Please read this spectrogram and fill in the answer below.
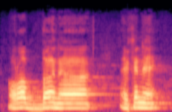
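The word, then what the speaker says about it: ربنا: আলা কুল্লি শাইন কাদির রব্বানা এখানে রব্বানা এখানে রাকে মোটা আওয়াজে পড়বেন রব্বানা আতমিমলানা নূরানা আমি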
